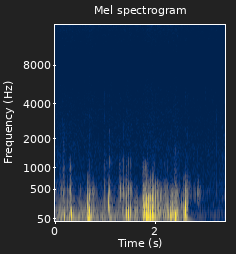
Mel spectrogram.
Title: stomach noises after dinner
